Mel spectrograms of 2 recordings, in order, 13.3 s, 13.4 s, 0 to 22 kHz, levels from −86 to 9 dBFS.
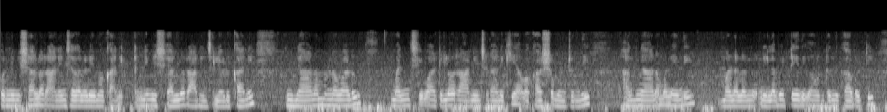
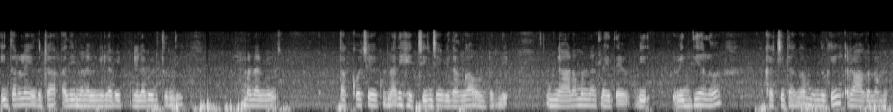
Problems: background sounds at intervals, background conversations at intervals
